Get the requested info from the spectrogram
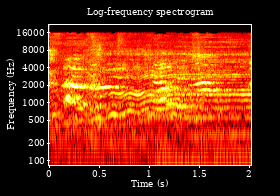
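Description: A woman crying aloud in a high, wavering wail.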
